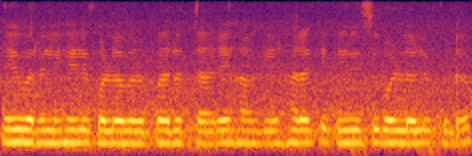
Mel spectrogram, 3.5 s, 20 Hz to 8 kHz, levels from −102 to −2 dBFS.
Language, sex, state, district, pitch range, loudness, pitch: Kannada, female, Karnataka, Dakshina Kannada, 190-200 Hz, -14 LUFS, 195 Hz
